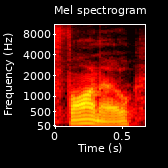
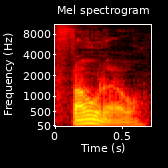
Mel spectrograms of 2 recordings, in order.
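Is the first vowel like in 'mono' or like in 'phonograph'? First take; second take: mono; phonograph. First: The first vowel sounds like the vowel in 'mono'. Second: The first vowel sounds like the vowel in 'phonograph'. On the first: "I got into the habit growing up when I saw mono, phono" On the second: "instead of saying a phono, phonograph"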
